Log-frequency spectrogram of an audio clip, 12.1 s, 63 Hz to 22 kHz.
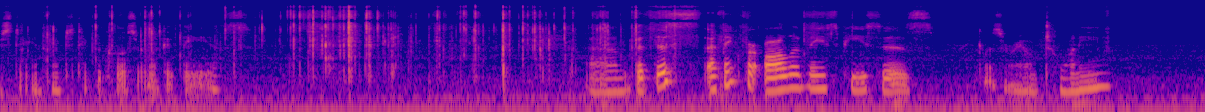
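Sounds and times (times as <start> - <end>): plastic packet crinkling: 0.1 - 8.3.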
